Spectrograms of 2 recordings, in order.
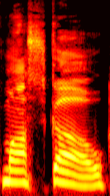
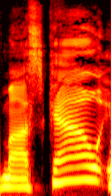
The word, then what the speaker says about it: Moscow: It is pronounced Moscow. – I did not realize that. – Idaho. – I thought it was Moscow.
